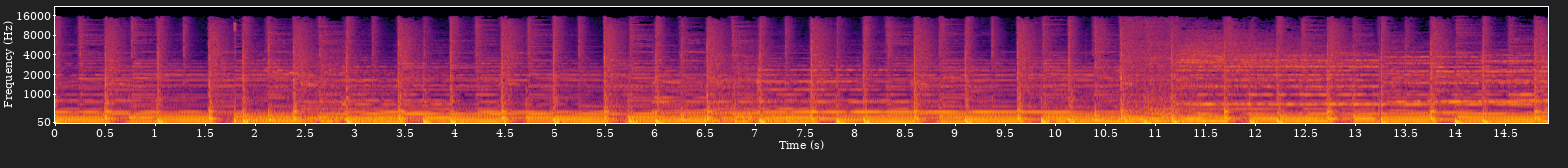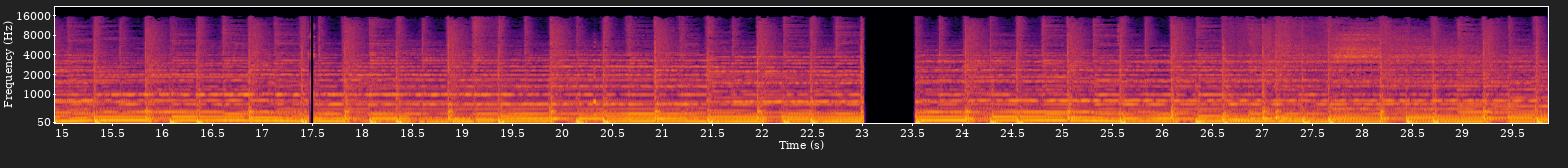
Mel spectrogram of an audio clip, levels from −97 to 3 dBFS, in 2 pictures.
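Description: The audio carries damaged data in a compressed stream at five points: 1.77–1.81 s, 13.25–13.28 s, 17.44–17.53 s, 20.31–20.34 s and 25.53–25.59 s. Each is a brief chirp or blip. Corrupted frames throw the decoder off. It loses sync and skips ahead to the next frame header. There is also an audio dropout to silence from 23.02 to 23.54 s. For about 0.52 s the sound cuts to silence, with no background left. The input was likely lost while the recorder kept writing silence.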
